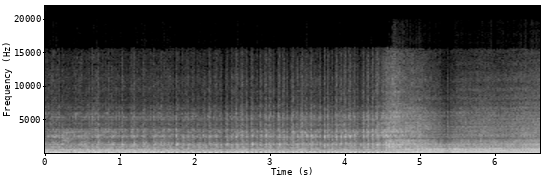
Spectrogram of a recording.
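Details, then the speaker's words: Nissan S14 with an RB20 swap and a full 3-inch straight pipe to ISR 3-inch pipes; loud, even idle with a straight-pipe rasp that climbs smoothly through a clean rev and settles back: a healthy engine. "It's a full 3-inch straight pipe all the way to the ISR 3-inch glass pipes, which is right here. And now we'll let you take a little sound of it."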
